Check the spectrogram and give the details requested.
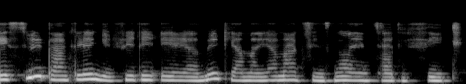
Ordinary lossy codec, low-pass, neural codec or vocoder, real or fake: none; 7.2 kHz; codec, 44.1 kHz, 2.6 kbps, SNAC; fake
